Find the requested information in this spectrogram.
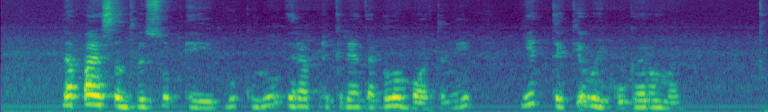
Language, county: Lithuanian, Telšiai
